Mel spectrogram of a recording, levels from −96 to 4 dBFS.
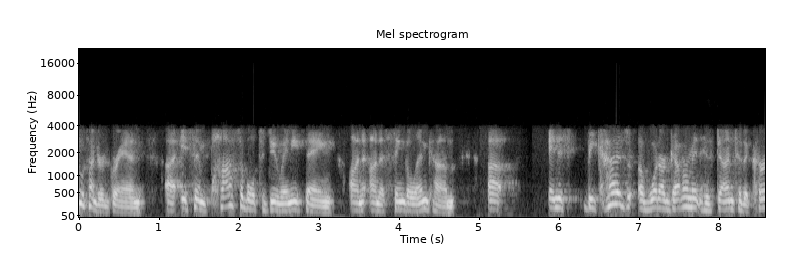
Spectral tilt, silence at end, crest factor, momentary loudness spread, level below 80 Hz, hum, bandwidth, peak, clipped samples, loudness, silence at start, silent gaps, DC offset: -10.5 dB/octave; 0 s; 12 dB; 6 LU; -54 dBFS; none; 3.9 kHz; -6 dBFS; under 0.1%; -19 LUFS; 0 s; none; under 0.1%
